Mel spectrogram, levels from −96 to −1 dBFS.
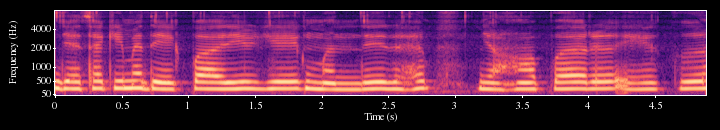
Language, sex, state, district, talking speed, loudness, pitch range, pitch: Hindi, female, Chhattisgarh, Kabirdham, 170 wpm, -13 LUFS, 230-245 Hz, 235 Hz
